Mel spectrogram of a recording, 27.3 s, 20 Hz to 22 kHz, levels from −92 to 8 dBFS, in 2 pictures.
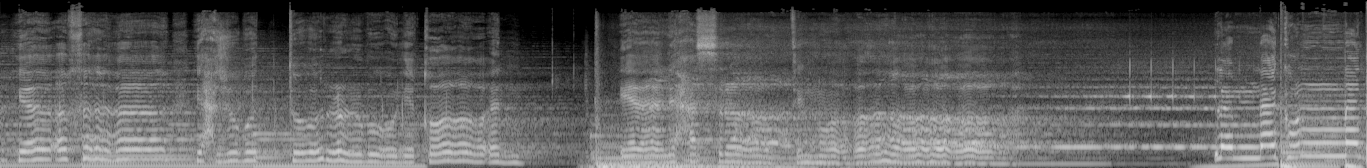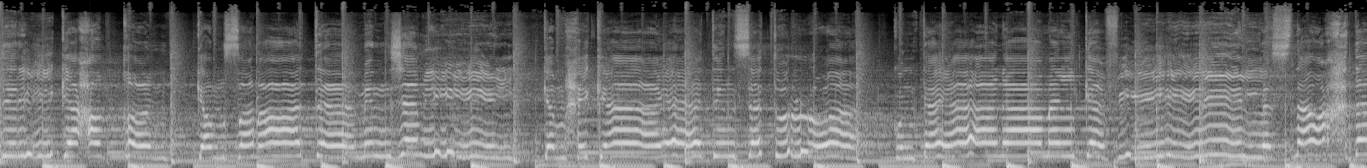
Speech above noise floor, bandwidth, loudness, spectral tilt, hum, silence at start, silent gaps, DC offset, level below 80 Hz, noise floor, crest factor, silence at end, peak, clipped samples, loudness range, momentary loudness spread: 23 dB; over 20 kHz; -15 LUFS; -4.5 dB/octave; none; 0 s; none; under 0.1%; -24 dBFS; -37 dBFS; 14 dB; 0 s; 0 dBFS; under 0.1%; 7 LU; 11 LU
